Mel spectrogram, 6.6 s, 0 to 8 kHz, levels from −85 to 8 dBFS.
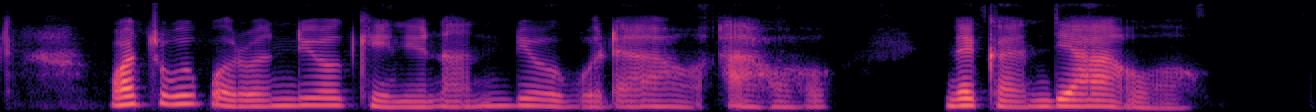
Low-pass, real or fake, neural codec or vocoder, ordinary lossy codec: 7.2 kHz; fake; codec, 24 kHz, 0.9 kbps, WavTokenizer, small release; none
